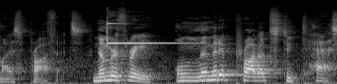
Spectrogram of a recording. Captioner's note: bell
